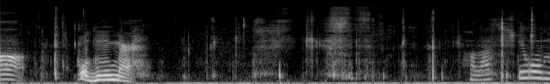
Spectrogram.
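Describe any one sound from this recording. Food crunches and squelches as a young woman chews close to a microphone.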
